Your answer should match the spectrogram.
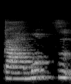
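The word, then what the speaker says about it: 貨物: Hàng hóa chúng ta sẽ đọc là Kamotsu nha các bác.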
